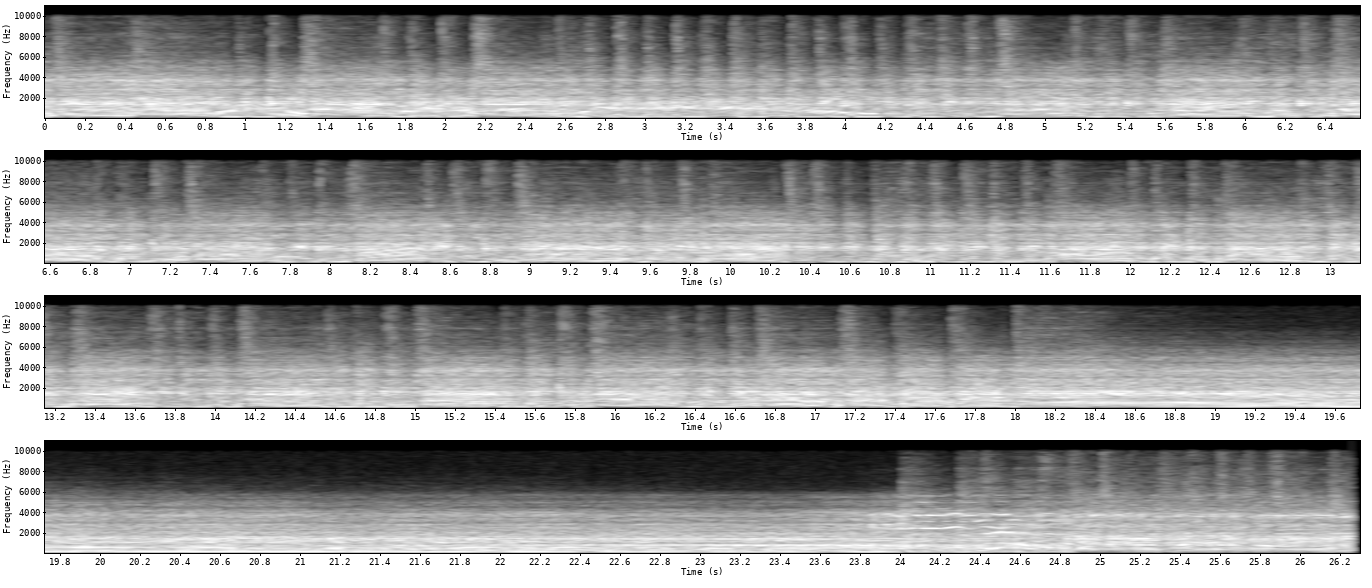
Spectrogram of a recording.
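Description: Electric guitar played through an amplifier, picking and strumming the chord parts of a rock song. It settles into more sustained, ringing chords for the last few seconds.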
